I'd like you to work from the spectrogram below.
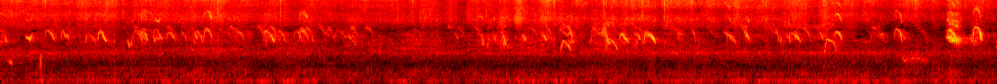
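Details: Chirps from a flock of pet Brahma breed hens and roosters: dense, high, brief hooked notes, many in quick succession and overlapping throughout, set against steady low background noise.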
